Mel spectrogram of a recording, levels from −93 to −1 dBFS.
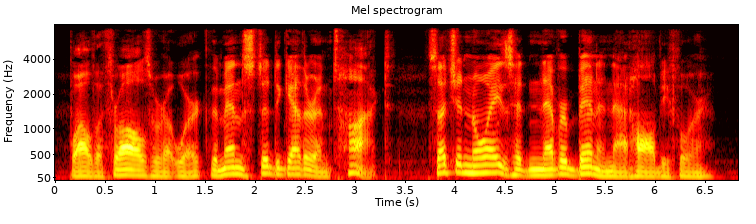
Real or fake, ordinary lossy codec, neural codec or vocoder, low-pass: real; AAC, 48 kbps; none; 7.2 kHz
